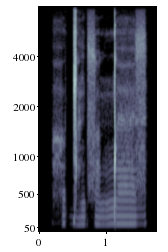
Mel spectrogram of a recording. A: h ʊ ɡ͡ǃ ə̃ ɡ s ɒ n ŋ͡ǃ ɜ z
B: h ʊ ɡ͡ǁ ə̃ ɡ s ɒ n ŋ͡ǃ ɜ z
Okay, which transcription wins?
B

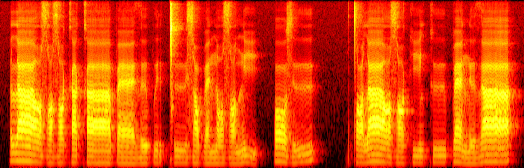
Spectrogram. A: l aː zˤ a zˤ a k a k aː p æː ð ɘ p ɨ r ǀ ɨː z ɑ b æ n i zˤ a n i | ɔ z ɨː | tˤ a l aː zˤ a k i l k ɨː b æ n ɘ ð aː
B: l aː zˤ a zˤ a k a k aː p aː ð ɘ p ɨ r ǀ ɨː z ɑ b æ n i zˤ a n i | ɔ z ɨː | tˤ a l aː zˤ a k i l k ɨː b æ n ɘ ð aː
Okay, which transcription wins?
A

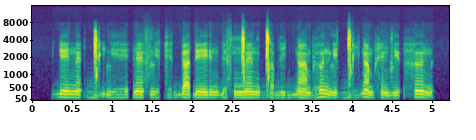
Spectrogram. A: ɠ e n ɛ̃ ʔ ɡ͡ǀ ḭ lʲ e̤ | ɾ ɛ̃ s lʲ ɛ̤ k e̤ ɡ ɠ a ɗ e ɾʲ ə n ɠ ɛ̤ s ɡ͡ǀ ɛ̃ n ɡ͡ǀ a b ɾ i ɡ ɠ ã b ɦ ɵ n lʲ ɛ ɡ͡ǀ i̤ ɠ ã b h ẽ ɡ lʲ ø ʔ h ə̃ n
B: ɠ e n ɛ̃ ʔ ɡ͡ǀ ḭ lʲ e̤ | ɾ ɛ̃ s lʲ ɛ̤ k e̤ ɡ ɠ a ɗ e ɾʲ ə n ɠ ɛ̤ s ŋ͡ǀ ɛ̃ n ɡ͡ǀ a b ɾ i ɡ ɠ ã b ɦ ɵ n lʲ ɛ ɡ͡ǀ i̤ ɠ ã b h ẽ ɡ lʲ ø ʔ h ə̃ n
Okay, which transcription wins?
B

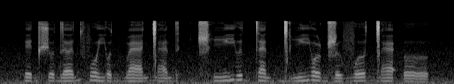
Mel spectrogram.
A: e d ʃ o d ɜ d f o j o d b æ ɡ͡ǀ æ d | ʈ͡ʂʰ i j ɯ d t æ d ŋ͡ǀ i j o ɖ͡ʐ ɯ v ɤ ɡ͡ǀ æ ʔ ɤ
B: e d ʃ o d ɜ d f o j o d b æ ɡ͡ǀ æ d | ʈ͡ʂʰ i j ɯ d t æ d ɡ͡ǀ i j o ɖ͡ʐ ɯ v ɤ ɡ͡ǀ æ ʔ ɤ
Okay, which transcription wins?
B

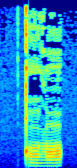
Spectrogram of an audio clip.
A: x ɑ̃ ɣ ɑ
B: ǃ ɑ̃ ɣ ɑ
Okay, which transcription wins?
B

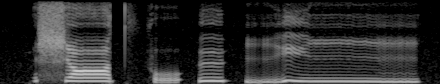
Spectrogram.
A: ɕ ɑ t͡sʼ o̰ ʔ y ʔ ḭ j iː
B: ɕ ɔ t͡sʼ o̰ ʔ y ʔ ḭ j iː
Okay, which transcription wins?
A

